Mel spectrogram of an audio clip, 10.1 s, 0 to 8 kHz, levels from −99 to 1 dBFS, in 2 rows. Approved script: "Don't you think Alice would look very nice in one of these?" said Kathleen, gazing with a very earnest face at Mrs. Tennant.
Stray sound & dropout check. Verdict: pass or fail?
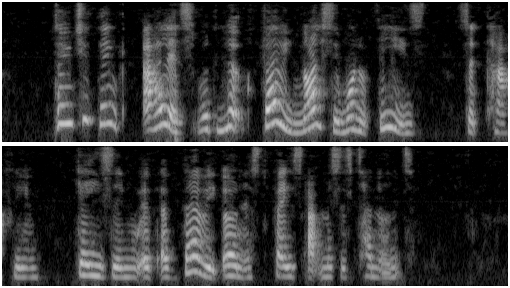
pass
